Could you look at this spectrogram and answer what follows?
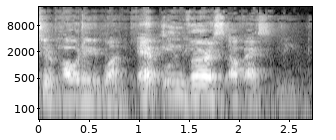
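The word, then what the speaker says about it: f⁻¹: write it is f don't say f to the power negative one okay because it's not it not it doesn't mean to the power negative one you how do you say it how do you read this X f inverse of x.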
